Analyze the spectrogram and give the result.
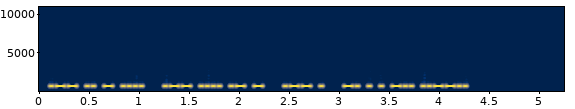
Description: Morse code, heard as a keyed tone, about 37 wpm, 700 Hz. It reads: WITH WHAT WE NEED?
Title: Sentences from Top 1000 Words - Review Part 5 - 40wpm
